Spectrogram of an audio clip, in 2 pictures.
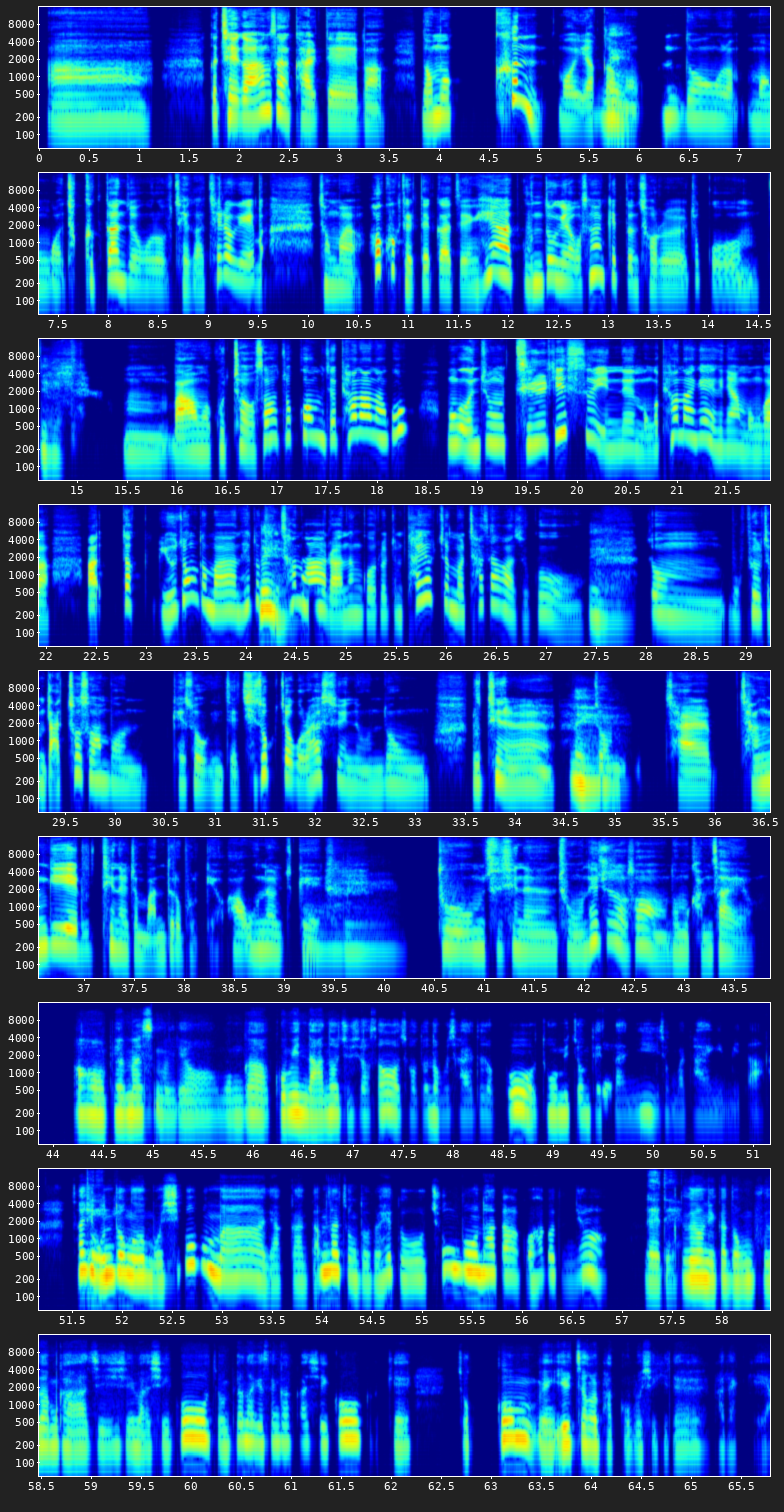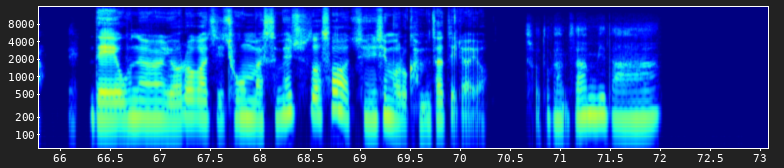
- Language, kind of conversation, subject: Korean, advice, 꾸준히 운동하고 싶지만 힘들 땐 쉬어도 될지 어떻게 결정해야 하나요?
- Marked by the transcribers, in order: inhale; "때까지" said as "때까징"; other background noise; "운동을" said as "운종을"; in English: "루틴을"; in English: "루틴을"; tapping; "주셔서" said as "주서서"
